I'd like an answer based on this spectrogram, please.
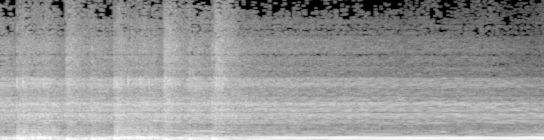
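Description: Loud live rock band playing: hard, fast drumming and guitar for about the first three seconds, then the band stops hitting and lets a single chord ring on steadily.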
